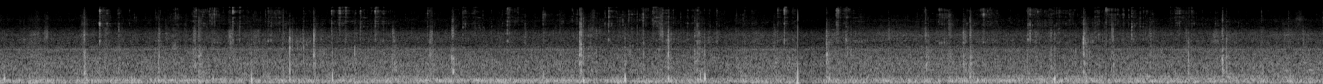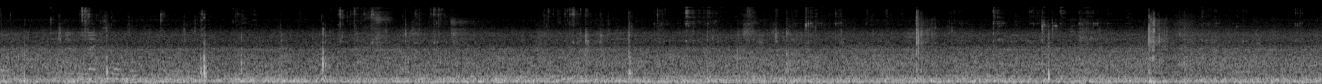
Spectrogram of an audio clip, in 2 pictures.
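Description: Steady background noise with a low hum, broken by scattered short slaps and knocks as a ball is passed and caught and feet move on a hard court.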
